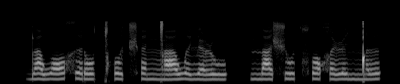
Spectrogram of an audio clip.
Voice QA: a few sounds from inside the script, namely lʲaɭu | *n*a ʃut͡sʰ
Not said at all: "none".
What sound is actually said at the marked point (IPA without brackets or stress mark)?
n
